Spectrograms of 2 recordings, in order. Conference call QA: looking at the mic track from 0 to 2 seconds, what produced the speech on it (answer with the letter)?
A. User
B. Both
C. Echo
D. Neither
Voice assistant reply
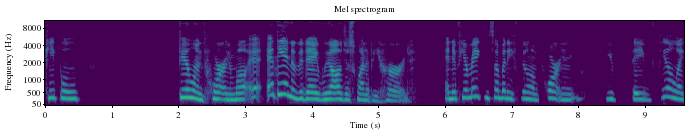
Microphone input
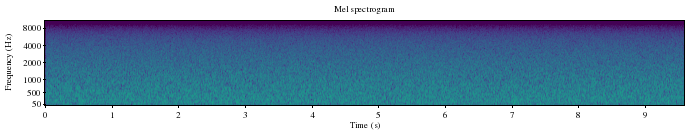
D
